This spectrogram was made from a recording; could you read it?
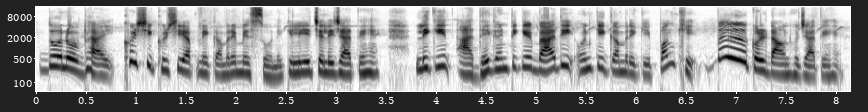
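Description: Expressive woman narrating a story. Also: mid-range voice, normal speed, dry recording.

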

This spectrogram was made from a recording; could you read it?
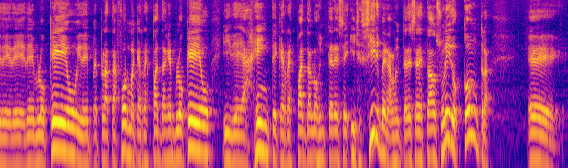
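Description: Indignant older man, halting and emphatic. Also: mid-range voice, darkish tone. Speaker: guest commentator. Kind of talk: political commentary chat. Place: small office studio with computers.

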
